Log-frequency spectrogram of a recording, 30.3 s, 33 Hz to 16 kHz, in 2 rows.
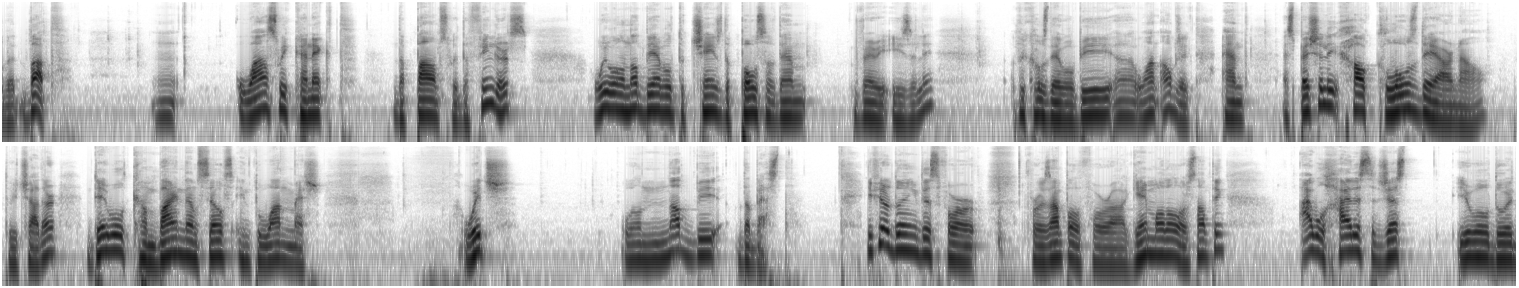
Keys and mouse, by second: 24.3-30.2 drag, 24.3-30.2 right drag.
